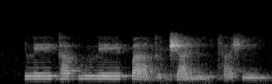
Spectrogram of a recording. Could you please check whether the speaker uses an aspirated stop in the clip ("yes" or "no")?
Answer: yes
